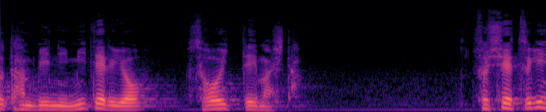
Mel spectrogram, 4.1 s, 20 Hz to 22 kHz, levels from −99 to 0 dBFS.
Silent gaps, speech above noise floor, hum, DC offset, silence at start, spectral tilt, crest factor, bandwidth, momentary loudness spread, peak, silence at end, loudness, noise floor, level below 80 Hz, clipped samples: none; 38 dB; none; under 0.1%; 0 s; -7 dB/octave; 18 dB; 11 kHz; 12 LU; -20 dBFS; 0 s; -36 LUFS; -74 dBFS; -86 dBFS; under 0.1%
